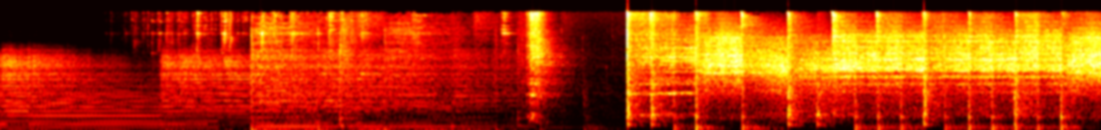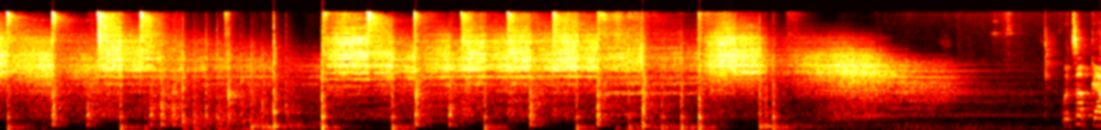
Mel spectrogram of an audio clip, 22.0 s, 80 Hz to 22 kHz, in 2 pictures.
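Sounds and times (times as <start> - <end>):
drum kit played hard: 1.8 - 21.4
cymbal crash: 2.4 - 22.0.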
